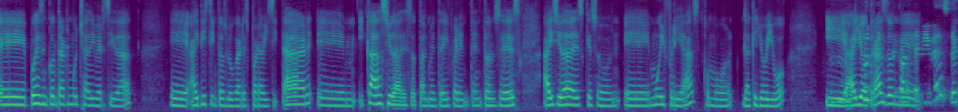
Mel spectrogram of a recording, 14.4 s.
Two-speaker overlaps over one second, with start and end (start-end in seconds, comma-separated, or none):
12.4-13.9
